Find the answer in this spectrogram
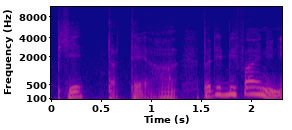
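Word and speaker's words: pied-à-terre: In French we would say pied à terre, a pied à terre, but it'd be fine in English to call it pied à terre, pied à terre.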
